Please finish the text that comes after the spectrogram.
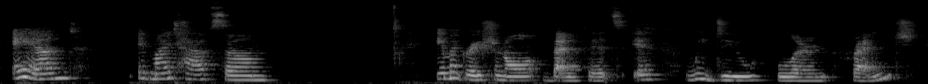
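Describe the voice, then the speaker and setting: Slow-talking woman vlogging. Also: mid-range voice. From Ukraine. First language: Ukrainian. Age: late 20s. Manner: chatty, thinking aloud with fillers and restarts. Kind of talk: casual chat to camera. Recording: echoey room.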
